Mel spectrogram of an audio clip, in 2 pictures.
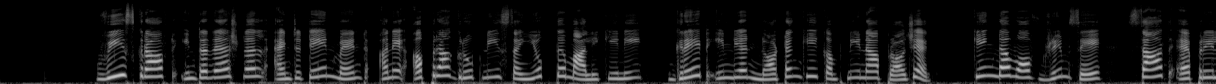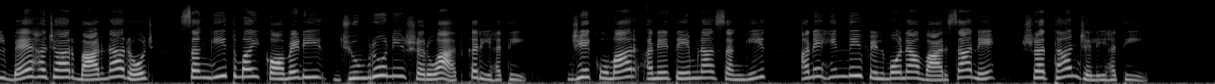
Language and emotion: Gujarati, neutral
